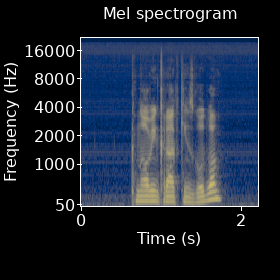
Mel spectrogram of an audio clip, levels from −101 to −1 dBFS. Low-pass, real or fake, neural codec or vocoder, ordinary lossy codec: 19.8 kHz; real; none; none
